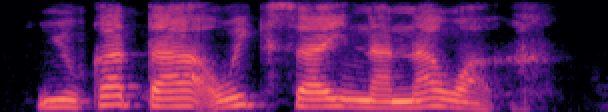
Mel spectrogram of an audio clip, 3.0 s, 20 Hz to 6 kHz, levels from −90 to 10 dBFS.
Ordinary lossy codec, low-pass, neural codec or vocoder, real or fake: Opus, 32 kbps; 5.4 kHz; none; real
